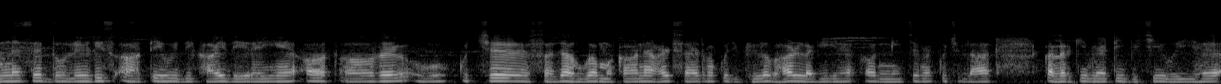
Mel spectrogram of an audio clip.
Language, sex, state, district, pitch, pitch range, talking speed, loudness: Hindi, male, Chhattisgarh, Rajnandgaon, 140 Hz, 130-145 Hz, 170 wpm, -32 LUFS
